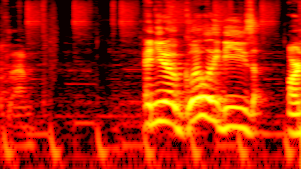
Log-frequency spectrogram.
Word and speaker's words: Glow-LEDs: that i kept saying glow led in my last video and apparently it's pronounced glow leds with a plural so sorry kurt okay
